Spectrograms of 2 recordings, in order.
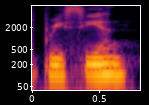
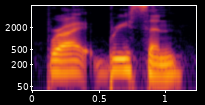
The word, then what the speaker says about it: Bricen: So his name's Brician? No, Bryson.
